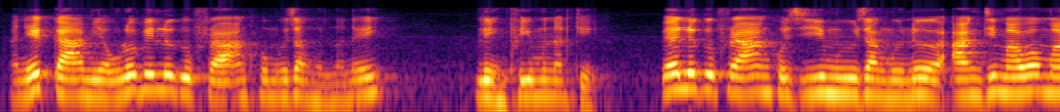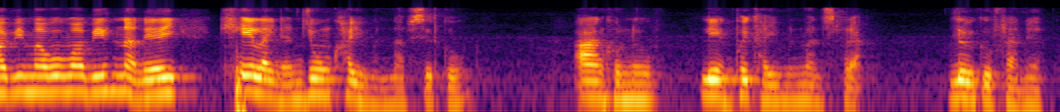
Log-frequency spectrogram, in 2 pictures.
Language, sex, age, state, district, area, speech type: Bodo, female, 60+, Assam, Kokrajhar, rural, spontaneous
